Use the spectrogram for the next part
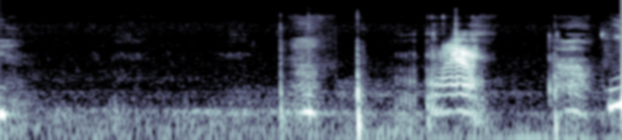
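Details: Happy male house cat giving a short harmonic meow near the end, after soft rustling and a person's quiet praise of "good boy"; a brief higher squeak closes the moment.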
